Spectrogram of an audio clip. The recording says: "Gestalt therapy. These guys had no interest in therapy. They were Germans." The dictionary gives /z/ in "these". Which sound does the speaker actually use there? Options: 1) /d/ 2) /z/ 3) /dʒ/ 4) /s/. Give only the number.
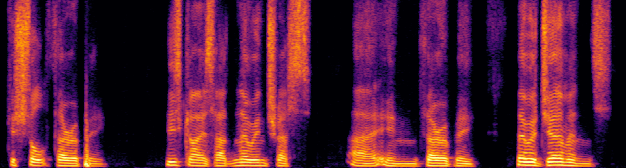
2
